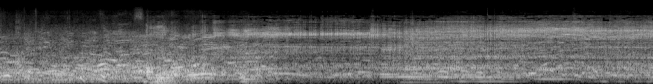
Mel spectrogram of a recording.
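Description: A live band and audience voices in a club: chatter and shouts over a few low bass notes and thumps, with a steady hiss setting in about two seconds in.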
